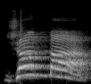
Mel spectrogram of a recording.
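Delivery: "Jamba!" barked high and loud from the belly; stage yell. Shown as a demonstration. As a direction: punch "Jamba!" out with the abs. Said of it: "This is what we do for stage yelling".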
